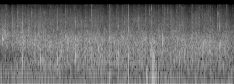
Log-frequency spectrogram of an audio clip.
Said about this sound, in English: All right, let's give them a round of applause as they go.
